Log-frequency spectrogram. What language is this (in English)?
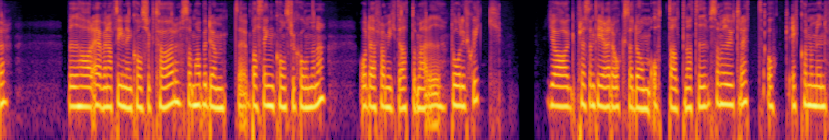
Swedish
